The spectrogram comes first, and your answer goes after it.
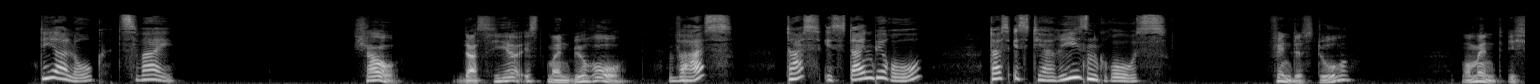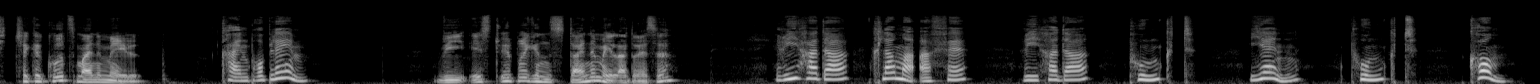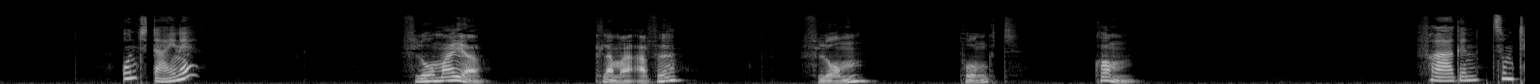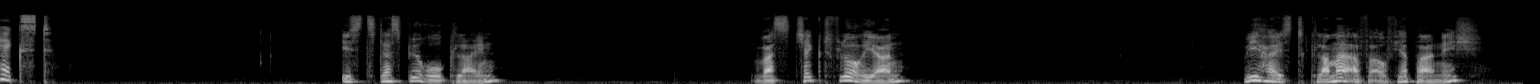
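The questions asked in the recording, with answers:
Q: Ist das Büro klein?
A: Nein, es ist riesengroß

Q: Was checkt Florian?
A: Seine Mail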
